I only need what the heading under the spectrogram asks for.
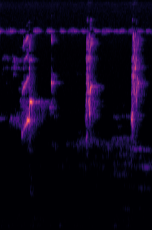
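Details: Starling (jalak) giving a few separate notes: a rising slurred whistle, then two short bright chirps spaced under a second apart, on a quiet background.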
